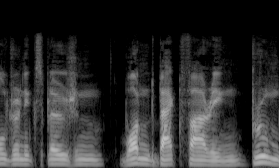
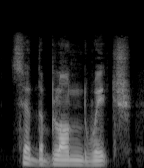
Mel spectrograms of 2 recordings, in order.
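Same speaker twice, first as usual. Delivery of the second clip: usual speaking voice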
